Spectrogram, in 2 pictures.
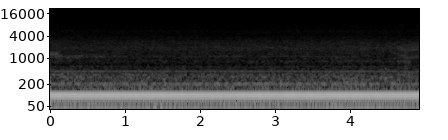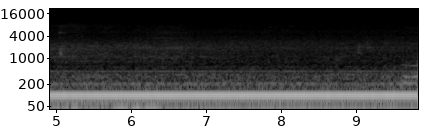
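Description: Steady low electrical hum: one deep, unchanging tone with fainter higher tones above it.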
